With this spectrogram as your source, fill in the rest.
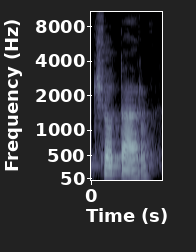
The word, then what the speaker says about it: Chautard: El libro se llama El alma de todo apostolado, de Don Chotard, Juan Bautista Chotard. Se escribe Chautard.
